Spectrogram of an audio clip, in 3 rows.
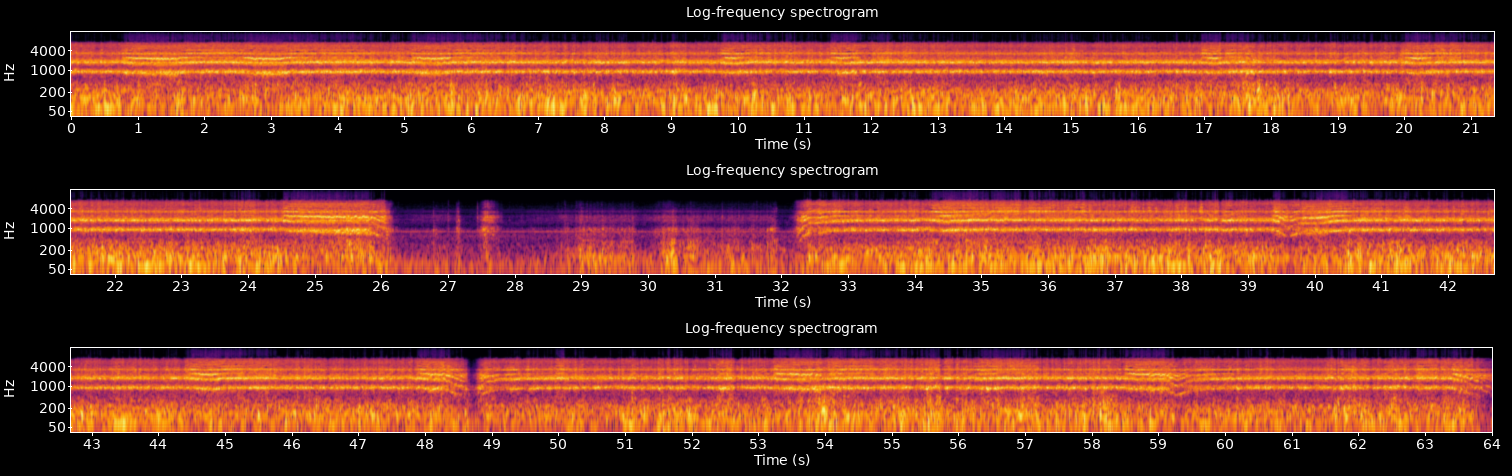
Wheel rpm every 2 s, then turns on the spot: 220, 230, 230, 230, 230, 230, 230, 230, 230, 230, 230, 230, 150, 20, 20, 20, 190, 230, 230, 200, 230, 230, 230, 200, 160, 230, 230, 230, 230, 210, 230, 150.
28-30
